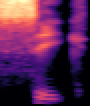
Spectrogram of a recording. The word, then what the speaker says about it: Sikh: So this is seek down here as well, but this is a religion. This bottom one, this is to do with a religion. So it's it's pronounced the same. These two words are pronounced the same but totally different meanings.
